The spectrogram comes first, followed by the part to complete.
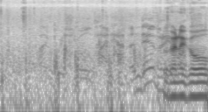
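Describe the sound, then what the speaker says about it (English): In Assassin's Creed Valhalla, a horse's hooves clip-clop in a quick rhythm as the horse sets off. Someone talks over the hoofbeats. "Let's grab our horse and go for a little ride."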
